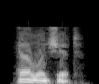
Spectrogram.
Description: Elegit \E*le"git\, n. [L., he has chosen, fr. eligere to choose.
